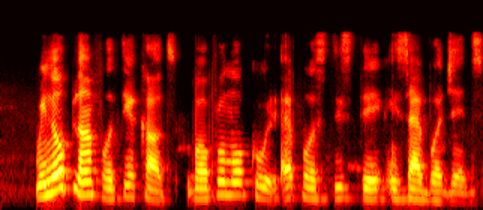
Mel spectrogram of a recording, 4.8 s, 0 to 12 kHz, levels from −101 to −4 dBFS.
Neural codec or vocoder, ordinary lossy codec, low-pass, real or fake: codec, 16 kHz, 4 kbps, X-Codec, HuBERT features, trained on balanced general audio; none; 7.2 kHz; fake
